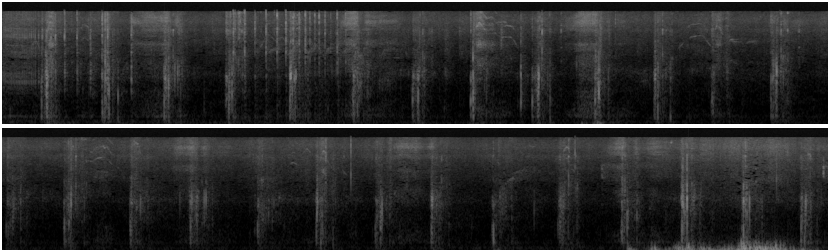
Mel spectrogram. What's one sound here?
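Footsteps crunch steadily on a dry dirt path.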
